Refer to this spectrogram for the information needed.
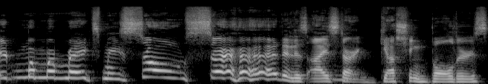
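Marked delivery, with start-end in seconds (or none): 0.0-2.8 put-on weepy giant voice, higher pitch. Retelling the crying mountain begging them to stop: imitating a weepy mountain. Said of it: "the mountain starts getting all weepy again".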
